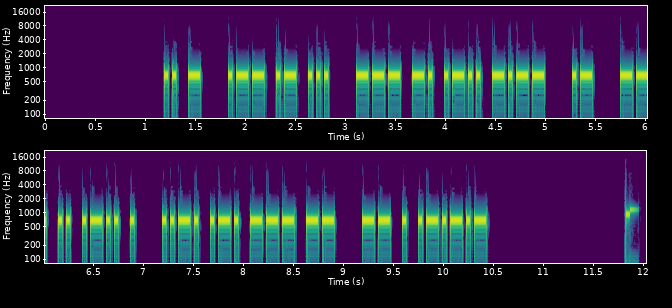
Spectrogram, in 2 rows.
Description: Morse code, heard as a keyed tone, about 32 wpm, 700 Hz. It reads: IT WAS ONLY A MILE FROM ME.
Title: Sentences from Top 1000 Words - Review Part 1 - 30wpm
